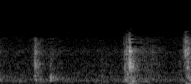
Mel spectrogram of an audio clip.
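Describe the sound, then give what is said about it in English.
A door is tried and opened and turns out to be unlocked: a few short, sharp clicks and knocks of a handle and latch come in uneven bursts, with a louder clack near the end and no voices. “Come on, let's try this door.”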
